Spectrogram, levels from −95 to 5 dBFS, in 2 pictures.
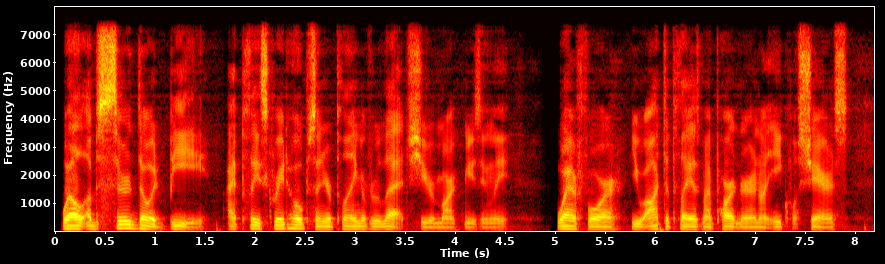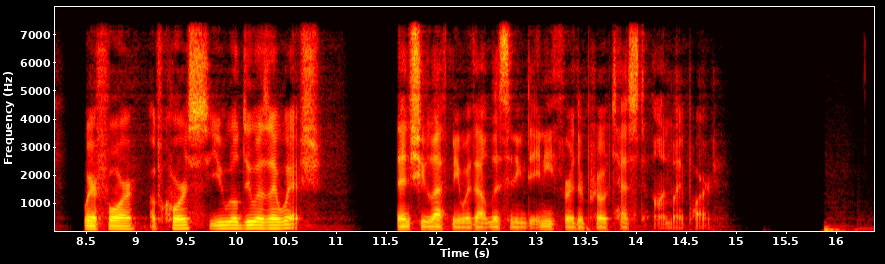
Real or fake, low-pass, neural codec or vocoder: fake; 7.2 kHz; autoencoder, 48 kHz, 128 numbers a frame, DAC-VAE, trained on Japanese speech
